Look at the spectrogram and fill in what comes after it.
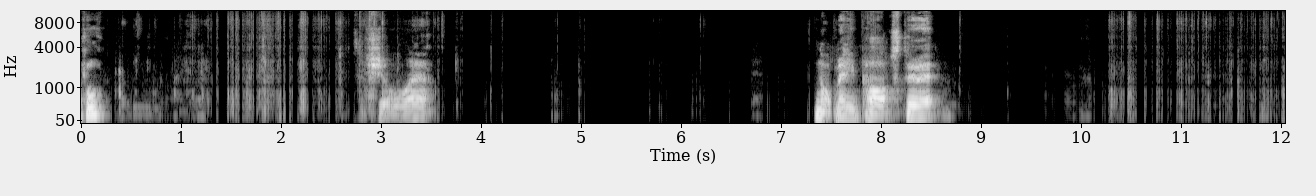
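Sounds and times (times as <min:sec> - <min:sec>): plastic bag crinkling: 0:00.9 - 0:03.7, 0:10.3 - 0:12.0
man's voice: 0:02.8 - 0:03.5, 0:07.4 - 0:08.6.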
